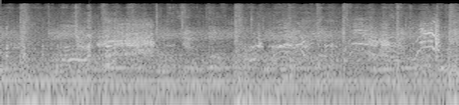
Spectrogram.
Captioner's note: squawking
